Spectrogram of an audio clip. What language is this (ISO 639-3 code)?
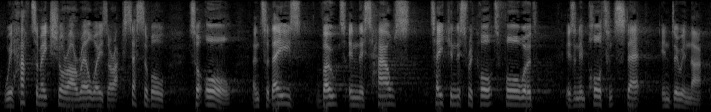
eng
